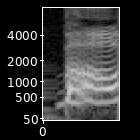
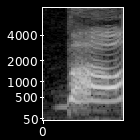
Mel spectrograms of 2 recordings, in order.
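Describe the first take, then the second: First: The bark sounds sad and mournful. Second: The bark sounds surprised and astonished.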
